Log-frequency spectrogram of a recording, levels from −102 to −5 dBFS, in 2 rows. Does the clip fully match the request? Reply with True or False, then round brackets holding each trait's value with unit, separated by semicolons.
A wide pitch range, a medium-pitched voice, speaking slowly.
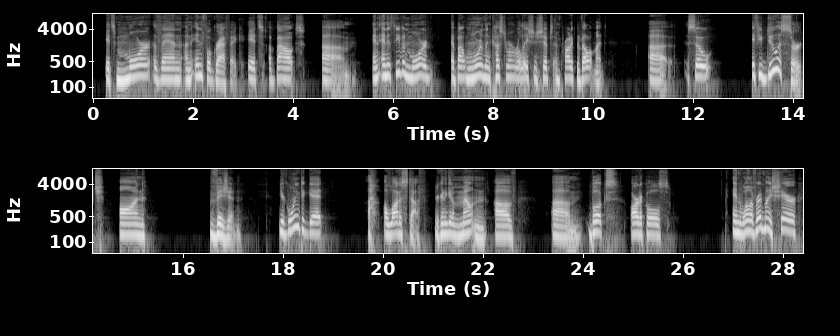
True (7.1 semitones; 160 Hz; 115 wpm)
